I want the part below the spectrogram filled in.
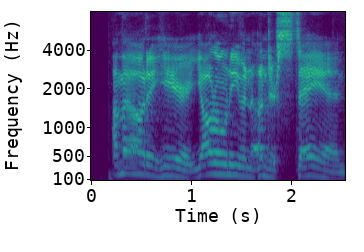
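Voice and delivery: put-on full yelled outburst, high-pitched. Imagining a teenage rebellion at the dinner table: Lore yelling. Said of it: "Lore just yelling".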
